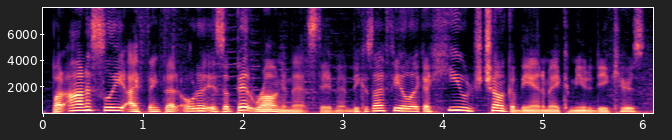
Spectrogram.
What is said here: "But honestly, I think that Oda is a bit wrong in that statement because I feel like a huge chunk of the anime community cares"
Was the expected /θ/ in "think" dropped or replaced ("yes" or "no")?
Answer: no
